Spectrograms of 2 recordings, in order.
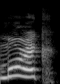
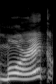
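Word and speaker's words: Mauric: it'll get very far or is it moric or Ambassador moric is it moric moric each three different ways pronounced very differently Moro moric and moric it's a big ship yeah I thought it was moric that's how moric sounds reasonable yeah it's spelled m a u r i c does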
